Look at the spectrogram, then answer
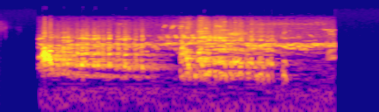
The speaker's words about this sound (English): Turkeys. That's right. We got some turkeys.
